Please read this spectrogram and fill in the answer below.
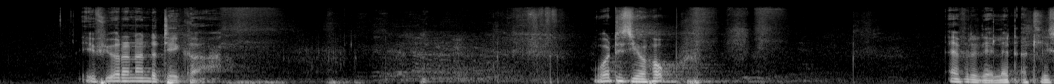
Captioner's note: laughter; 笑聲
